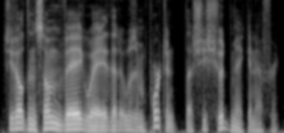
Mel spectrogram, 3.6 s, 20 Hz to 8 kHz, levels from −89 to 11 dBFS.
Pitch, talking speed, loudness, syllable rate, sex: 100 Hz, 270 wpm, -18 LUFS, 5.8 syllables/s, male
